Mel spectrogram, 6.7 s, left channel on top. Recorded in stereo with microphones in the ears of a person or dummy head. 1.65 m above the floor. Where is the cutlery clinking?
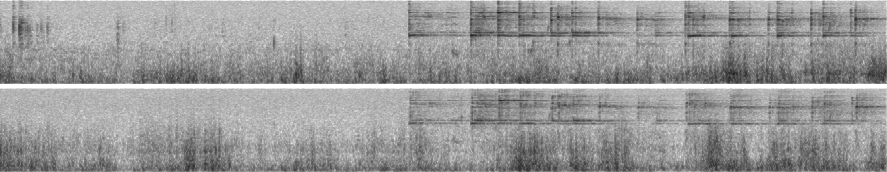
55° left (ahead or behind), 1.5 m.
